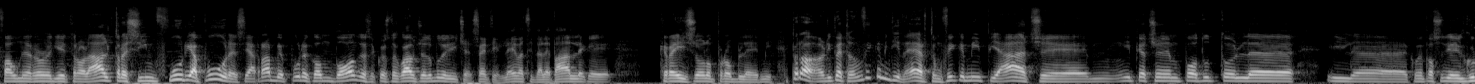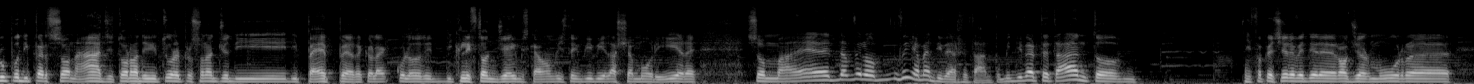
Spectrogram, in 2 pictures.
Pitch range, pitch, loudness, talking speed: 130-155 Hz, 140 Hz, -23 LUFS, 185 wpm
